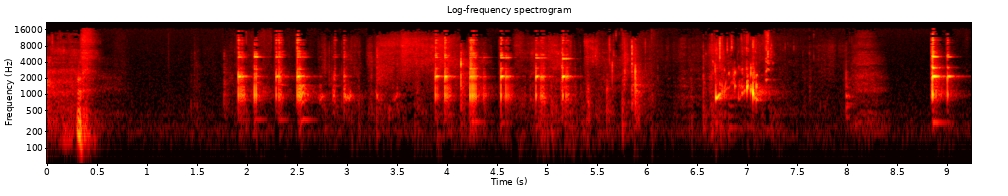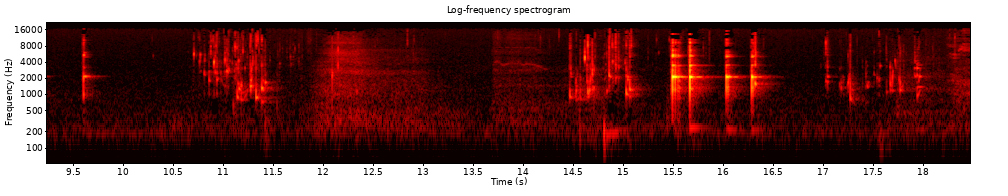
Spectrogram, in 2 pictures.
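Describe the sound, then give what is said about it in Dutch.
Liquid is poured into small glasses in several short bursts, with bright glassy clinks and taps scattered between pours, fairly quiet, with no one talking. “Wat zou er in die kleine glaasjes komen?”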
